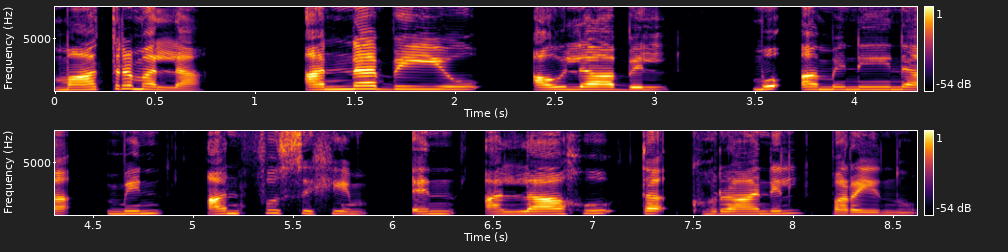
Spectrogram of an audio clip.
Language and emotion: Malayalam, neutral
